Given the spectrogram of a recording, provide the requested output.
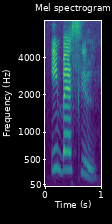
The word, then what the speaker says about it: imbécil: Imbécil. O L puxado, tá, gente? Imbécil.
